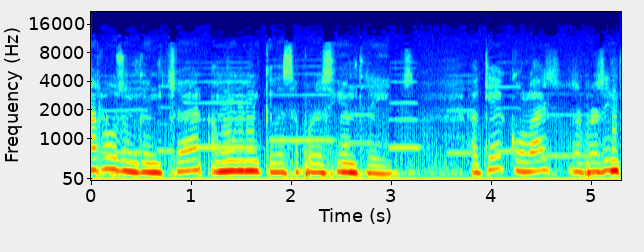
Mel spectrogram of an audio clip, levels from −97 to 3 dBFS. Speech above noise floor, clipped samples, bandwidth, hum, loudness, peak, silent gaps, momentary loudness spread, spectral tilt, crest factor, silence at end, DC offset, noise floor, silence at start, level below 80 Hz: 27 dB; under 0.1%; 8.6 kHz; none; -19 LUFS; -6 dBFS; none; 15 LU; -8 dB/octave; 12 dB; 0 s; 2%; -45 dBFS; 0 s; -52 dBFS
